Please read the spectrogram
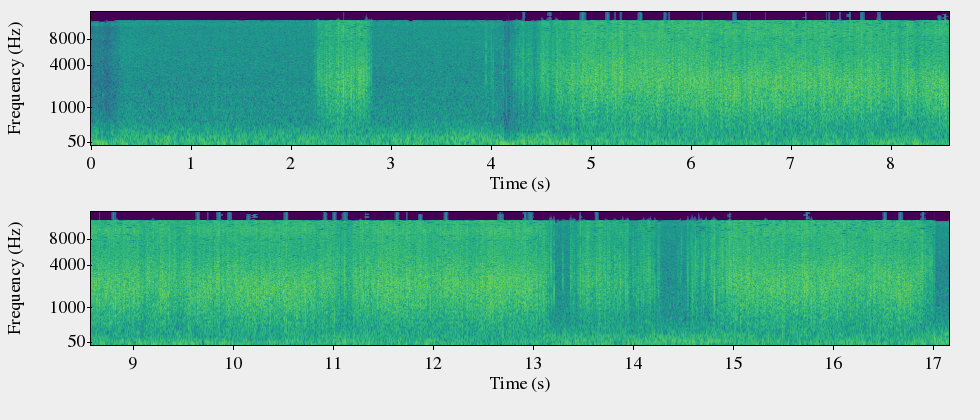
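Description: Wind rushing over the camera microphone during a tandem parachute descent, a loud steady rush that drops away briefly a few times as the airflow over the microphone shifts.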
